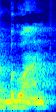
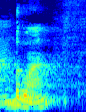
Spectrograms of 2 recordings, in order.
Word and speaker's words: Bhagwan: Comunque, che narra la storia del mitico e leggendario santone indiano Osho, che in realtà si chiama Bhagwan, bisogna pronunciarlo Bhagwan. No, sì, si pronuncia Bhagwan.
